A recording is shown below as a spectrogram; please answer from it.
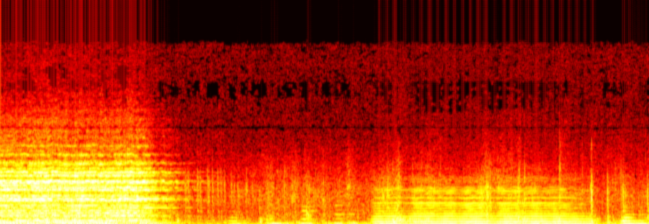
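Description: Suspense background music from a TV drama score: a loud held chord that breaks off about a second and a half in, a few quiet low notes, then another held chord.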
